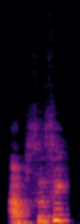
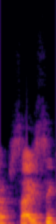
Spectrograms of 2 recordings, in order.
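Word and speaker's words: abscisic: एब्सिसिक acid या एब्साइसिक acid, कुछ भी प्रोनाउंस करिए आप, जिसे हम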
